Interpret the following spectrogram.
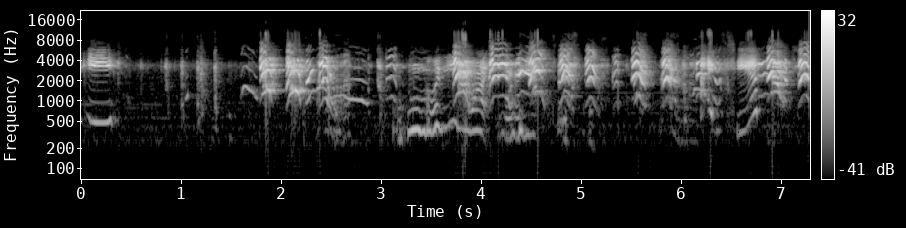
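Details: Playing Pomeranian puppies, a litter of five, indoors on the floor. Thin squeaks and sharp yaps tumble over one another in fast, uneven bursts, several per second, with a few lower whining slides mixed in.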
